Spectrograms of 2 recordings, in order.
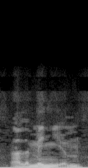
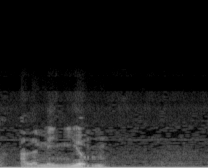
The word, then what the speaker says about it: aluminium: sounds a bit odd so naturally the stress is different they say aluminum which sounds a bit more English um as opposed to aluminum which sounds a bit funny but anyway the discoverer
